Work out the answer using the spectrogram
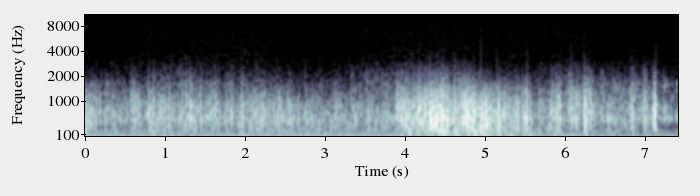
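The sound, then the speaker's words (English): Musket gunfire exchanged between Colonial Minutemen and British regulars marching on Concord. Scattered sharp reports crackle over a rumbling wash, swelling into a denser volley midway before more separate shots follow, all with a thin, narrow tone. “There's been an exchange of shots, as you've heard, between the Colonial Minutemen and His Majesty's regulars who are marching on Concord.”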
